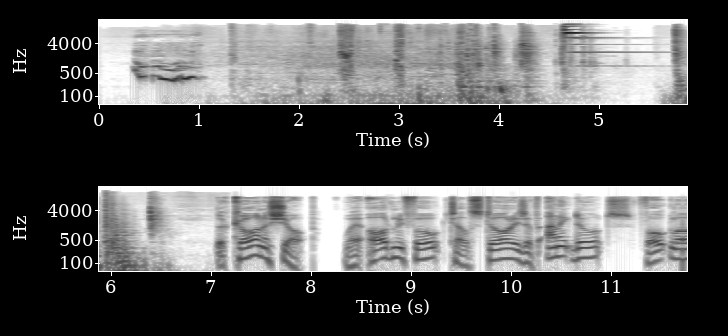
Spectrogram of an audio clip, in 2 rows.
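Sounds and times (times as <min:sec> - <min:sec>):
dog whimpering: 0:00.4 - 0:01.2
clattering movement: 0:01.3 - 0:06.7
speech: 0:07.1 - 0:11.7.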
